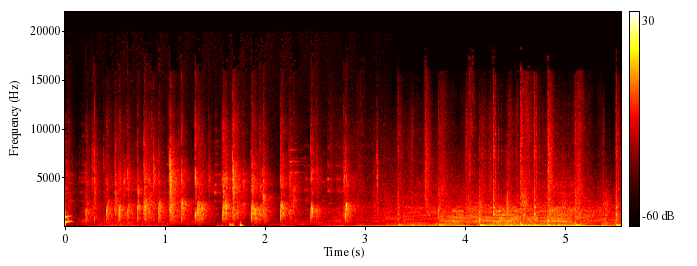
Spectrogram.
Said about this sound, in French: Allez, on peut s'applaudir, bravo.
